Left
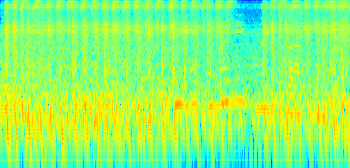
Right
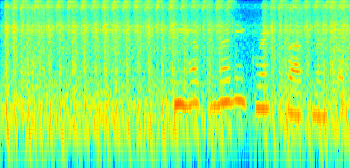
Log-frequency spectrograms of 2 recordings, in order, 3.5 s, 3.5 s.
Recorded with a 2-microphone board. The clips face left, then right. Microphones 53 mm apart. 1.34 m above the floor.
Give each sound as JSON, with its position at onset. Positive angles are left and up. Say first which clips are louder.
{"t": 1.7, "sound": "a woman speaking", "louder": "right 4 dB", "side_deg": -30}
